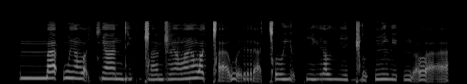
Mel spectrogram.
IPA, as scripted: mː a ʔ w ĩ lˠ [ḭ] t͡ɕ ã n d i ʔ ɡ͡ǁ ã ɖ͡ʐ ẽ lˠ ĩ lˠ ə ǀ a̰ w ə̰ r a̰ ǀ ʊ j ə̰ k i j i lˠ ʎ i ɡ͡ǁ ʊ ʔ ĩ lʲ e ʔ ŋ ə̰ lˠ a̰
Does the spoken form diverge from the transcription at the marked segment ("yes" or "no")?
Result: no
